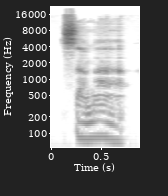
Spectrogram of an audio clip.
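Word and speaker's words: سماء: in the last lesson this word is pronounced as sama sana now let's have a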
